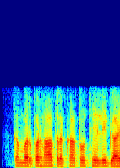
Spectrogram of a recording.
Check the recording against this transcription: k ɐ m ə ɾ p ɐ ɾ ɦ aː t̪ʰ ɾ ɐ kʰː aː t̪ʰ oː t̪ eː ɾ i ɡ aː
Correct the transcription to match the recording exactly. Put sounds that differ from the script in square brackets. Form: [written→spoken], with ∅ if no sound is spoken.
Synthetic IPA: k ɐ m ə ɾ p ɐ ɾ ɦ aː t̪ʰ ɾ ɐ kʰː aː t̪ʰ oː [t̪→t̪ʰ] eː [ɾ→l] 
